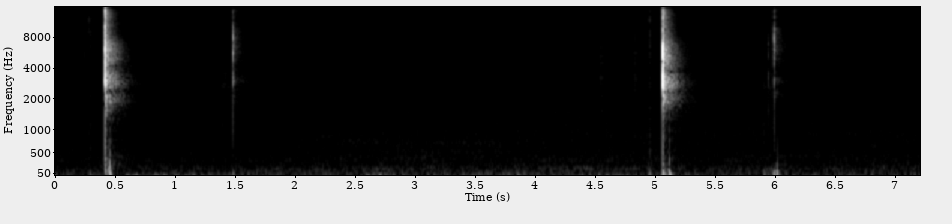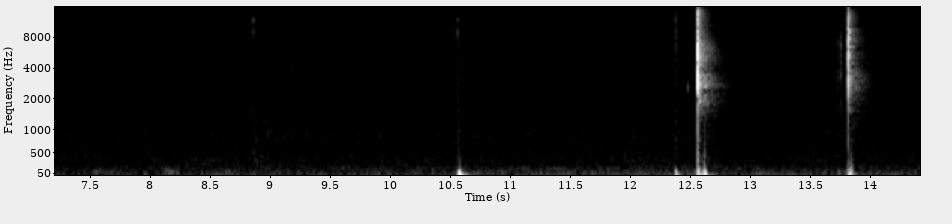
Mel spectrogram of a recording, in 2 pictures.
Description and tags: Clicks of the cigarette lighter. Also quiet sound of gas without ignition.
click, noise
